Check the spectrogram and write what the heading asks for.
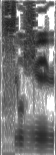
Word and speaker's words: Служил: Served, past tense, masculine, singular, pronounced like служил. Note the L sound at the end, it is a soft L.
